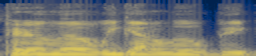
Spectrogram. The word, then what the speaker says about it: Parallel: It's spelled parallel, spelled like that, but pronounced parallel.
